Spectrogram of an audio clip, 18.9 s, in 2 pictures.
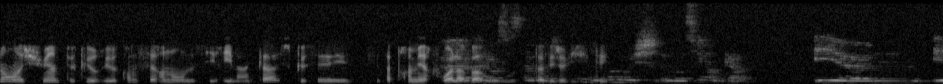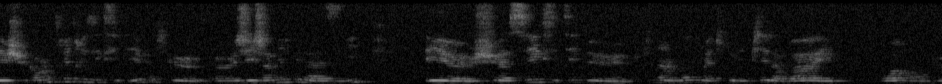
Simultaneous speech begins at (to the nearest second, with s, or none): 4 s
